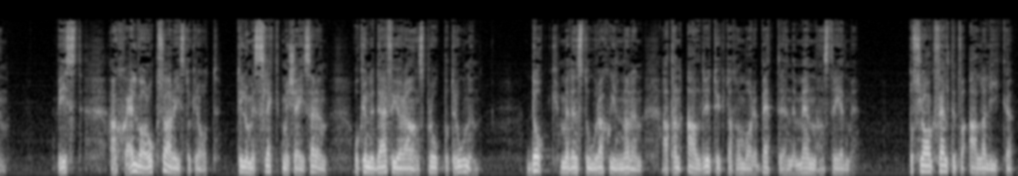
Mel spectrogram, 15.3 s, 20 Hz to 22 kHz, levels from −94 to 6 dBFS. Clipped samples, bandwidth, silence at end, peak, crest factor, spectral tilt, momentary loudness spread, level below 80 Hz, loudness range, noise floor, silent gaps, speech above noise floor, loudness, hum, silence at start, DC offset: under 0.1%; 14.5 kHz; 0.1 s; 0 dBFS; 20 dB; -5 dB/octave; 12 LU; -58 dBFS; 3 LU; -62 dBFS; none; 43 dB; -20 LUFS; none; 0 s; under 0.1%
